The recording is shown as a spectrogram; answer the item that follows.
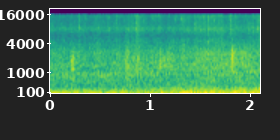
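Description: Rustling and crackling of leaves and vines being pushed through, with scattered small ticks and a steady low rumble on the microphone.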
